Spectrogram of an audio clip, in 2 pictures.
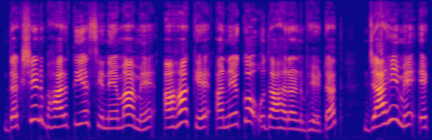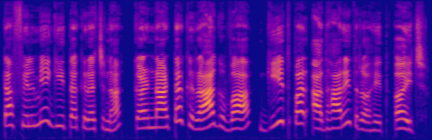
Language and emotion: Maithili, neutral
